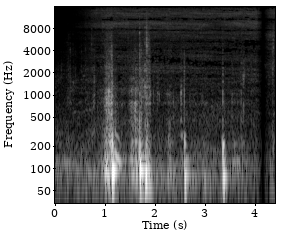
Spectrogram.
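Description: A plastic bucket bumps against metal.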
